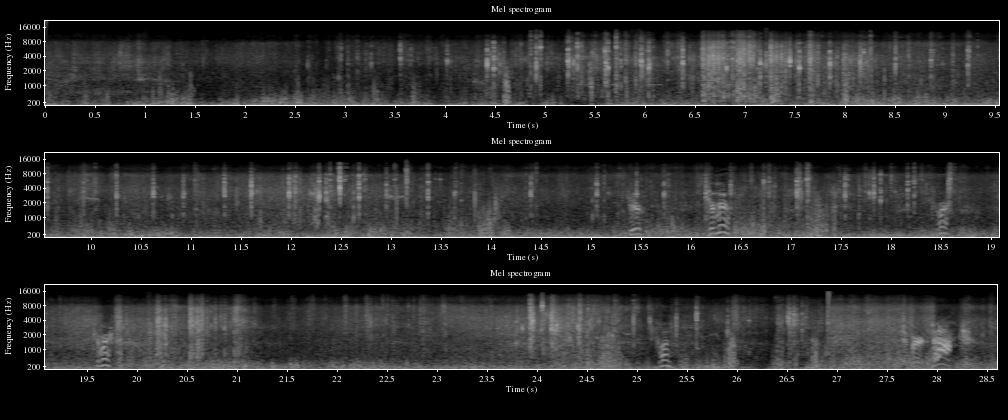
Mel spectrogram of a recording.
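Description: Wind buffeting the microphone in a steady rumble, with a dog's irregular splashing steps through shallow river water.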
